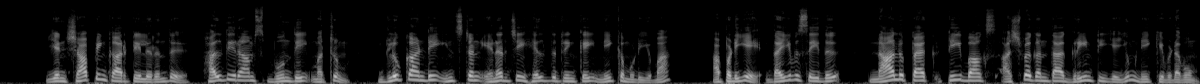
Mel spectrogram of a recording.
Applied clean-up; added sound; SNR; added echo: none; none; none; none.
